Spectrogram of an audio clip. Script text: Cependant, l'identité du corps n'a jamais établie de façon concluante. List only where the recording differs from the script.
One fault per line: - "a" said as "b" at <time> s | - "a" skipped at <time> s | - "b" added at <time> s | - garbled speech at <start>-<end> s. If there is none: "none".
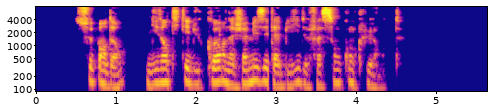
none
